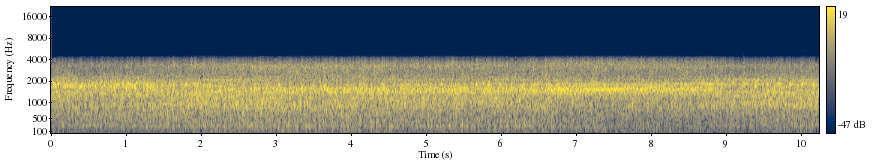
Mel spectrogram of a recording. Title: Grinding noise most noticeable on cold start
